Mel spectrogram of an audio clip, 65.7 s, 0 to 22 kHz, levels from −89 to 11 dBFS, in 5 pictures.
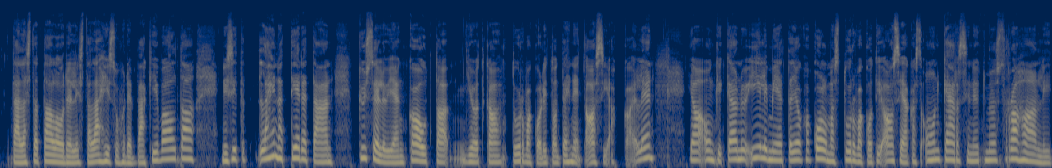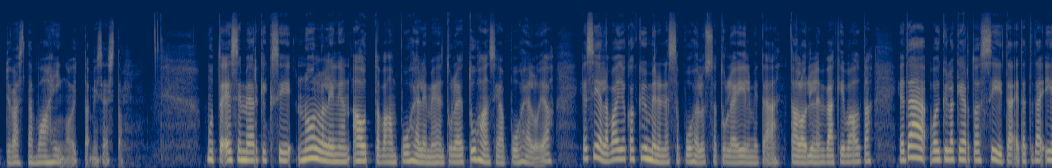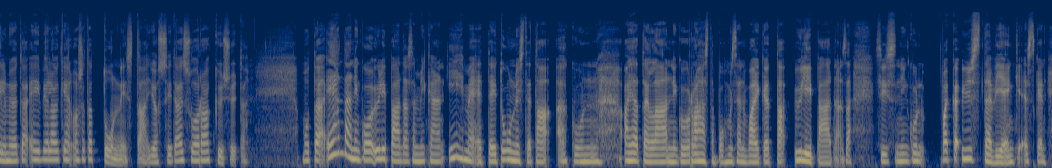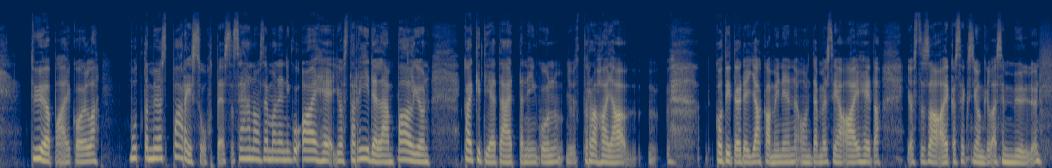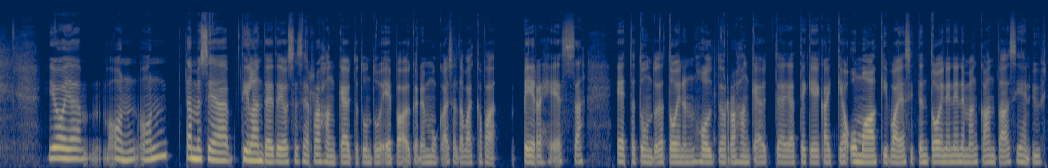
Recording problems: none

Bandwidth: 16 kHz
